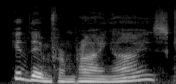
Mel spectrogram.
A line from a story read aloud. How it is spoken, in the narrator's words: King said, chuckling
